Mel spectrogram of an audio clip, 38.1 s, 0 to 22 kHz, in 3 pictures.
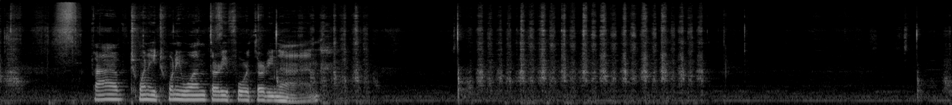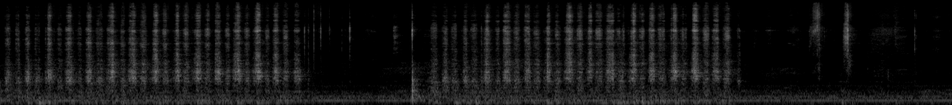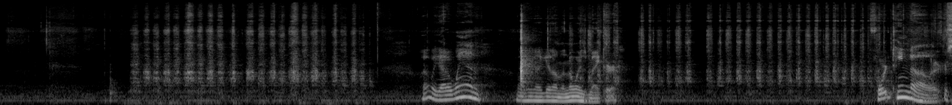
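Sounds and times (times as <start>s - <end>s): scratch-off ticket being scratched: 33.1s - 37.5s.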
